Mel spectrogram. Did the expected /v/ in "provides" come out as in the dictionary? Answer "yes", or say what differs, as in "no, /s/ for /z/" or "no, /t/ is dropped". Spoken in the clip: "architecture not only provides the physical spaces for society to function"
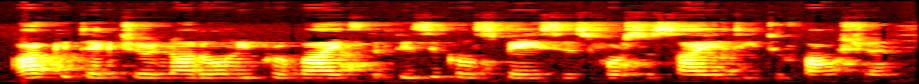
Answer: yes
